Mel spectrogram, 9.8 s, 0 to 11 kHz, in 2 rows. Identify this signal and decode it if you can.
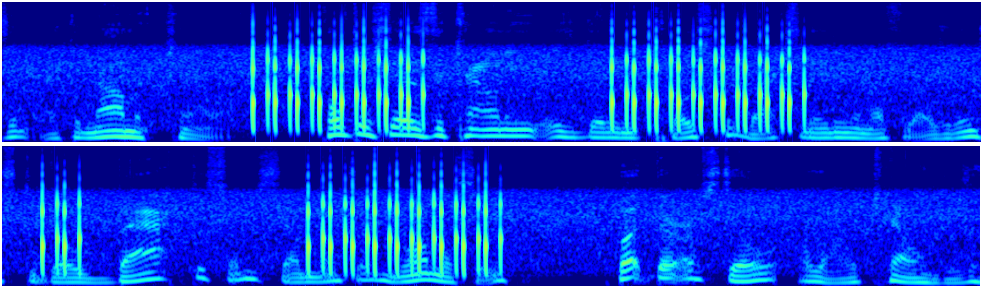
Pulse dialling, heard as clicks on a phone line, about 9 pulses a second, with speech in English. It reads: 8 9 2 9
